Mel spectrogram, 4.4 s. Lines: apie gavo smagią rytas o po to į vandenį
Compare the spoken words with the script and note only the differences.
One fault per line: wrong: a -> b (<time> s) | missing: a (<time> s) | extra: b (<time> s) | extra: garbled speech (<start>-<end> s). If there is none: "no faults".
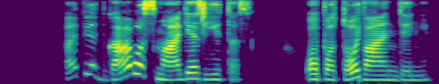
no faults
